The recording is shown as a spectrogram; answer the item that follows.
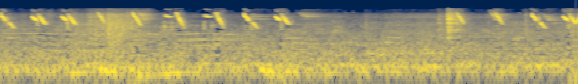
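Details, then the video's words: Saffron finch (canario criollo), a professional singer, delivering sharp descending high-pitched notes, about three per second in uneven groups, with short gaps between phrases and faint background rumble. "CANTO PROFESIONAL DE CANARIO BASTO [ASÍ CANTA UN CANARIO BASTO PROFESIONAL"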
